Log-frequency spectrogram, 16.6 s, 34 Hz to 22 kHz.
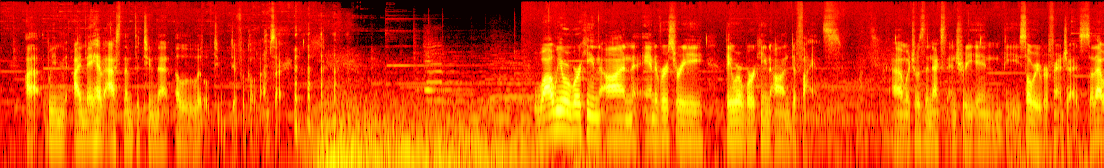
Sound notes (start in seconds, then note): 4.2 interviewer laughing; 6.1 whimsical music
